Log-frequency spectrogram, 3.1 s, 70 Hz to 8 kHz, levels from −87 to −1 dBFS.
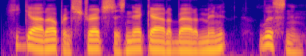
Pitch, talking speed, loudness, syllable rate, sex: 125 Hz, 235 wpm, -17 LUFS, 6.7 syllables/s, male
